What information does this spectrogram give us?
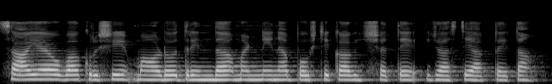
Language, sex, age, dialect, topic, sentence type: Kannada, female, 18-24, Central, agriculture, question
